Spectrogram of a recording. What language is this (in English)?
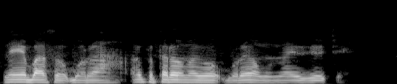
Igbo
